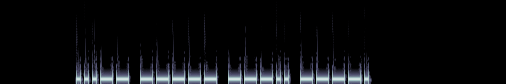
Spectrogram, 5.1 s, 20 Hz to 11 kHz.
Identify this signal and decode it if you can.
Morse code, heard as a keyed tone, about 30 wpm, 700 Hz. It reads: 3089
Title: Numbers - 4-Digit 30wpm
